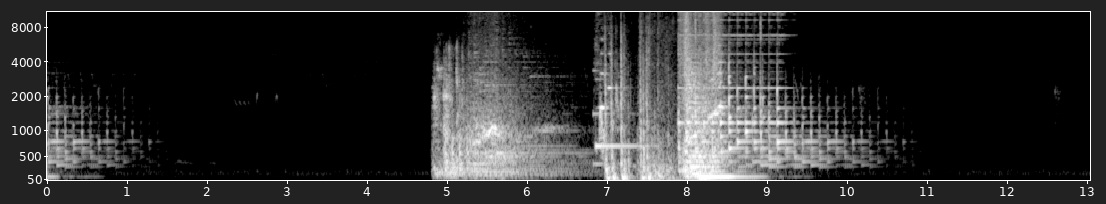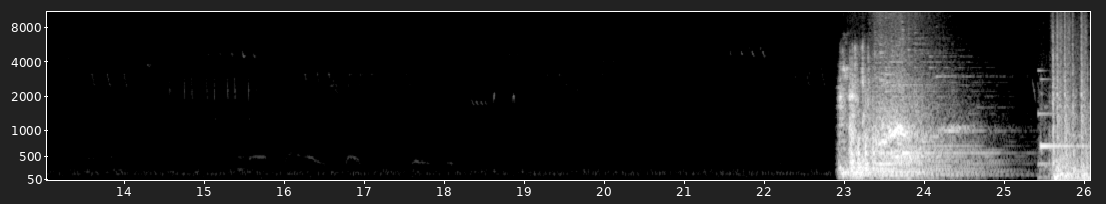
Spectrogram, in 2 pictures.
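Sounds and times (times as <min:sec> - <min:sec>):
faint bird chirps: 0:11.2 - 0:20.6.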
